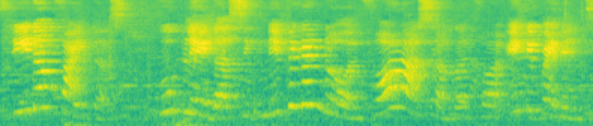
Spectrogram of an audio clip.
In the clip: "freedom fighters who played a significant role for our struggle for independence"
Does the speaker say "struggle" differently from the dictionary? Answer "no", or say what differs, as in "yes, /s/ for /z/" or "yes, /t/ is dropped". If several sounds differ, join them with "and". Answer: yes, /ɹ/ is dropped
